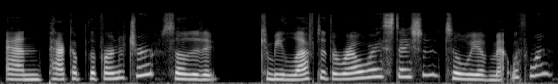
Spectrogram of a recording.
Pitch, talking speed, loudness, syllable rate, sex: 280 Hz, 225 wpm, -17 LUFS, 5.9 syllables/s, female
